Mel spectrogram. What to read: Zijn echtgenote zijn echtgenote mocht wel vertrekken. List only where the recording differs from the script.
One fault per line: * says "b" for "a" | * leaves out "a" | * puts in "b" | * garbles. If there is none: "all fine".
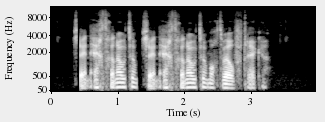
all fine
